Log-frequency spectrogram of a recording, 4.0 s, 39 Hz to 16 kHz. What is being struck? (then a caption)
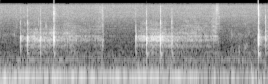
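Bamboo fiber canister. Long painted nails scratch and tap the sides of a hand-sized, hollow, strawberry-print eco bamboo-fiber canister held upright. Dry scratching bursts with a faint hollow ring around 1 kHz mix with crisp, quickly fading taps, the sharpest near the start and end, over a soft low hum.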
